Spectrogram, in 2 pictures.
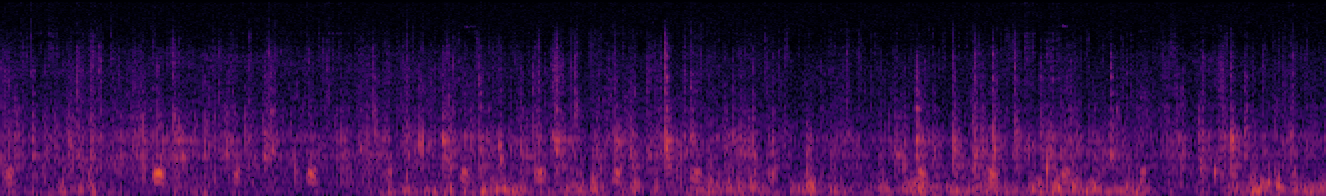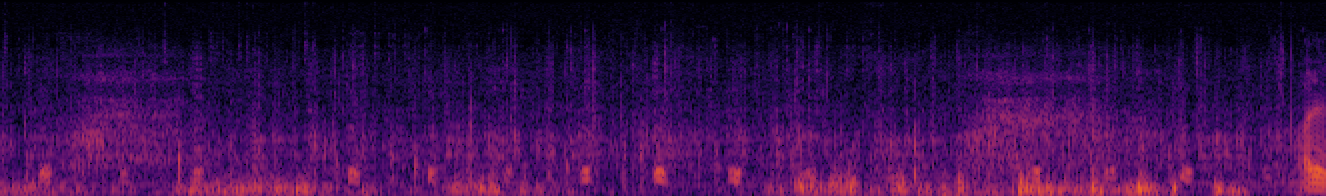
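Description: Hooves of a horse pulling a cart clip-clopping on a dirt track, with irregular knocks from the cart and harness.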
